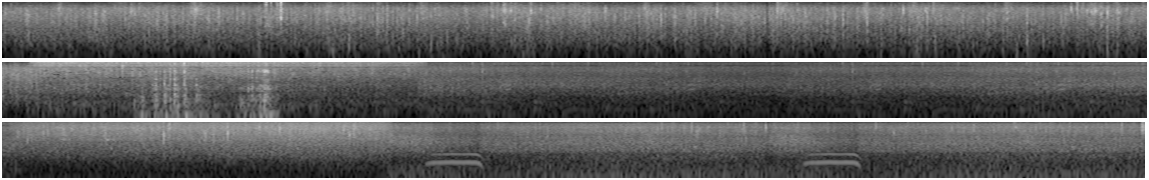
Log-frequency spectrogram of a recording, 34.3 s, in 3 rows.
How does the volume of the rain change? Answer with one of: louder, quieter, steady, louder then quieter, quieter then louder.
quieter then louder.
